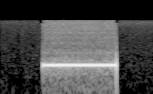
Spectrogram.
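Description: A telephone tone sounds as a call is being connected: one flat, steady, mid-pitched beep of about a second, loud and clean, with silence before and after.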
